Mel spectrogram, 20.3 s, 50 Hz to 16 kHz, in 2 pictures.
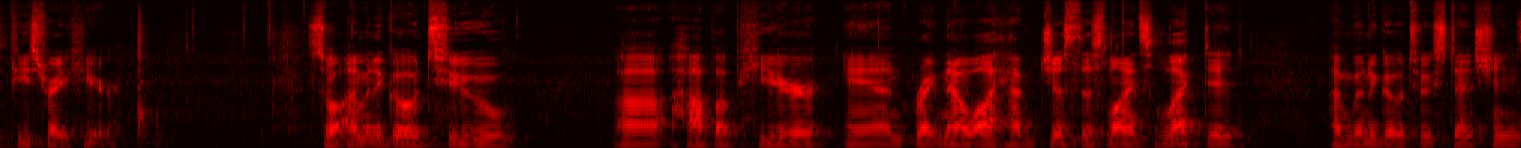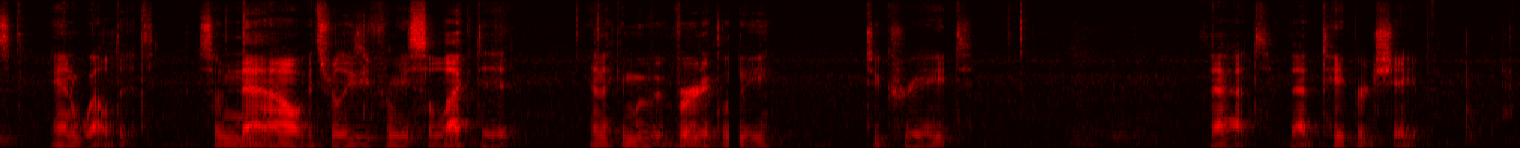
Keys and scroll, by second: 12.5 m.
